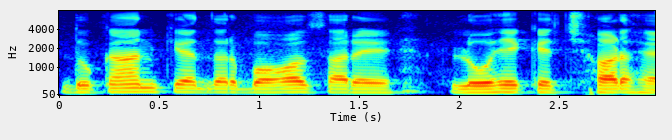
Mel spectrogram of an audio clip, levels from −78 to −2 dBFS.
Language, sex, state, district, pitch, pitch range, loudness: Hindi, male, Jharkhand, Garhwa, 120 Hz, 115-125 Hz, -19 LUFS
